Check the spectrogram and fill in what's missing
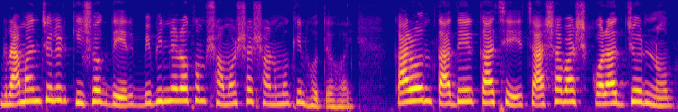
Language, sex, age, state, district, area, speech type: Bengali, female, 30-45, West Bengal, North 24 Parganas, rural, spontaneous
